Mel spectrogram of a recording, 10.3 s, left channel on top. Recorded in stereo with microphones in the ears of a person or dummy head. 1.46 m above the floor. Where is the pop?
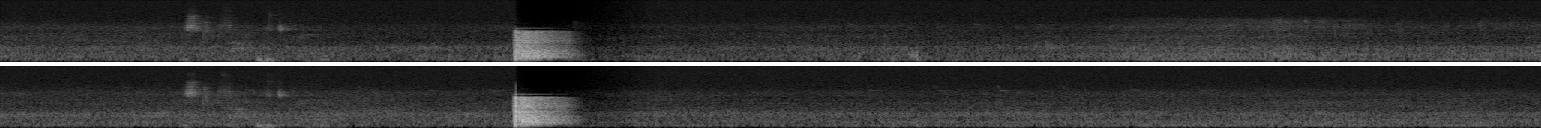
50° right (ahead or behind), 0.7 m.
